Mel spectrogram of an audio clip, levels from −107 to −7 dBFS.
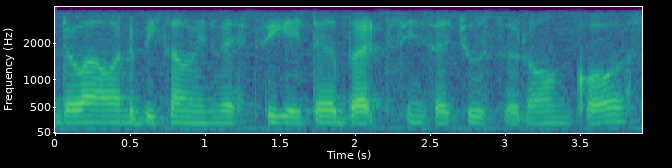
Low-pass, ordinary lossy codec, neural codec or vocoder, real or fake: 3.6 kHz; MP3, 32 kbps; none; real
